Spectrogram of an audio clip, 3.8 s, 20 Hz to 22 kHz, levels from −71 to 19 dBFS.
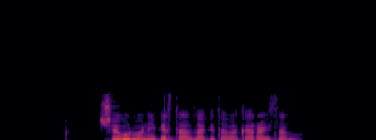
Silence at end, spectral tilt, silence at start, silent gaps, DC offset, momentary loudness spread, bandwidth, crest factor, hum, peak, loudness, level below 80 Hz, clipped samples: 0.75 s; -6 dB/octave; 1 s; none; under 0.1%; 12 LU; 7.8 kHz; 20 dB; none; -12 dBFS; -29 LUFS; -62 dBFS; under 0.1%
